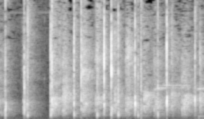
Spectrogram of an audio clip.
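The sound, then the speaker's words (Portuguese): A few people clap at the end of a recording, a quick uneven patter of sharp hand claps over about two seconds, with no one speaking. “oh, a galera nunca aplaude no final.”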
